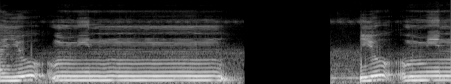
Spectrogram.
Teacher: Nah, untuk yang kedua ini, nun tasdid ini hukumnya wajibul ghunah. Jadi sebelum berhenti kita dengungkan dulu. Kita dengungkan dulu dua harakat baru matikan nun.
